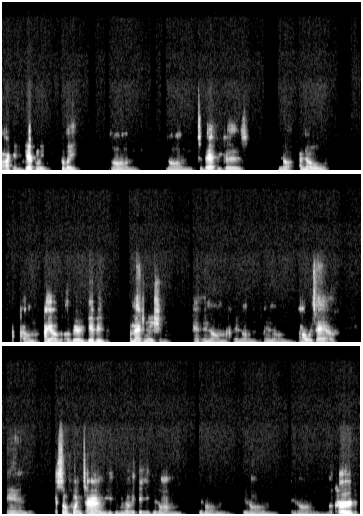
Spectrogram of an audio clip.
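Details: Adult man who stutters and leads a local stuttering chapter, with repeated fillers and word repetitions; stuttering.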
